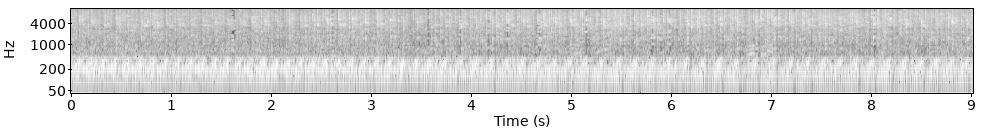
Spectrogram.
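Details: Supercharged V8 in a 1959 Vespa microcar, first-ever start attempt: fast, even firing pulses with a deep throaty drone holding steady; running strongly with no obvious misfire, normal running.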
